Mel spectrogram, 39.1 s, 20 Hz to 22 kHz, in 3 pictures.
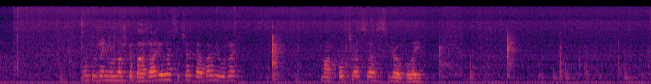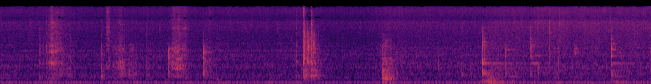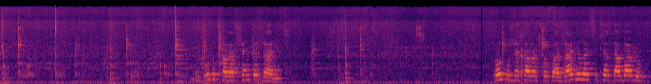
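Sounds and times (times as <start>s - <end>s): frying hiss: 0.0s - 39.0s
wooden spatula stirring: 8.6s - 17.4s, 22.2s - 35.4s.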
